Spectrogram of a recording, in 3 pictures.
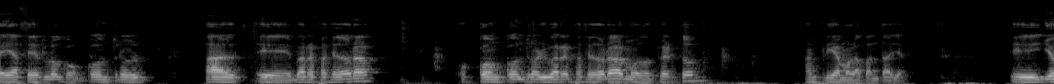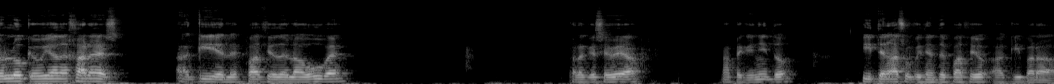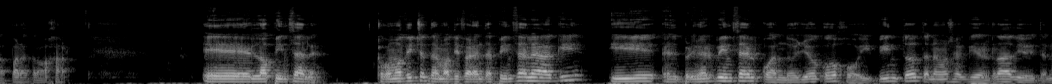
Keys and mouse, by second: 2.6 ctrl+alt+space, 5.4 ctrl+space, 12.5 click, 13.1-31.6 ctrl+middle drag.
